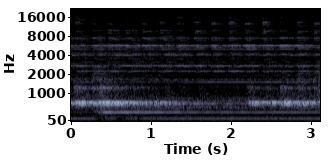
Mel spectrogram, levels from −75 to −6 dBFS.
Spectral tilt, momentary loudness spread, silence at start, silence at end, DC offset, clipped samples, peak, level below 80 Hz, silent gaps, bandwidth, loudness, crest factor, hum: -1.5 dB/octave; 9 LU; 0 s; 0 s; under 0.1%; under 0.1%; -22 dBFS; -80 dBFS; none; 17 kHz; -38 LUFS; 16 dB; none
